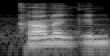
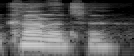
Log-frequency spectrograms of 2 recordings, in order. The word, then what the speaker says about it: Connaughton: Middleton, 16 points, and that other guy, I don't even know how to pronounce his name. Grayson Allen. No, not Grayson Allen. Connaughton. Oh, Connaughton. Yeah, Yeah, Connaughton.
